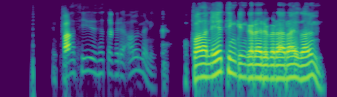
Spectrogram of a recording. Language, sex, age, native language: Icelandic, male, 50-59, Icelandic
